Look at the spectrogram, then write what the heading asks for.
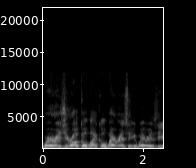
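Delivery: mock shrill screaming, very high, repeated. Retelling Loomis's therapy technique with a child: imitating Loomis screaming. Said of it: "screaming at them".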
